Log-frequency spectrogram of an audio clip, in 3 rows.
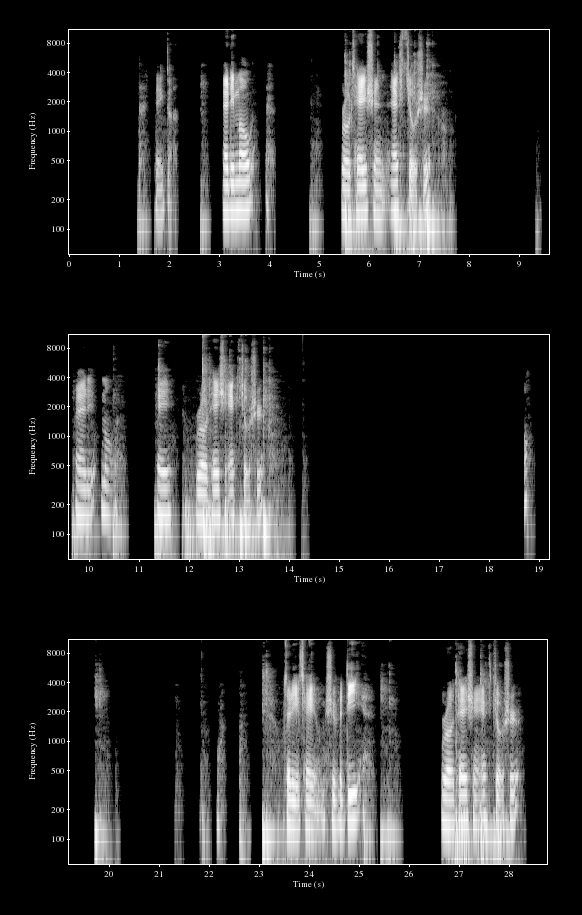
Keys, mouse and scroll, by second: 1.5 Tab, 1.5 Left, 1.5 click, 2.1 Left, 6.9 KP_0, 7.2 KP_Enter, 11.3 a, 12.3 r, 17.3-18.2 scroll down 4, 18.2 middle click, 19.0-19.3 scroll down 2, 19.8 KP_1, 20.5-21.6 scroll down 3, 22.0-22.4 scroll up 4, 22.4 middle click, 23.1 KP_Divide, 23.7-24.1 scroll down 2, 24.1-25.5 middle drag, 25.5 shift+d, 27.0 r.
